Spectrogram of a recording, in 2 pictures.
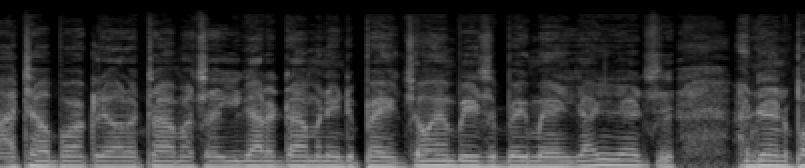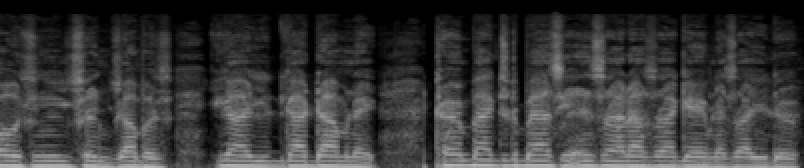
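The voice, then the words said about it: Imitates another person's voice. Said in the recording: “You're the king of impersonations. Is there a sports figure that you love to impersonate? ... Shaq's probably the most I get uh, asked to do. Uh, probably the easiest.”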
